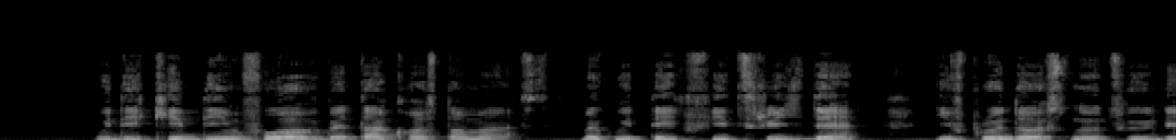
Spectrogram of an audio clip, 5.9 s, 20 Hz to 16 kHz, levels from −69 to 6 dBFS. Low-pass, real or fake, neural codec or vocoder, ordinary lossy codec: 9.9 kHz; real; none; MP3, 48 kbps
